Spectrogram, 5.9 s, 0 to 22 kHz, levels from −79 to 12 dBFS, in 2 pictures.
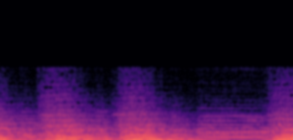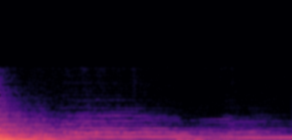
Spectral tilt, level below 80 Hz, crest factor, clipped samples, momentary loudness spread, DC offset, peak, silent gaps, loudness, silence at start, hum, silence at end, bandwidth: -6.5 dB/octave; -32 dBFS; 18 dB; under 0.1%; 15 LU; under 0.1%; -4 dBFS; none; -21 LUFS; 0 s; none; 0 s; 11.5 kHz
